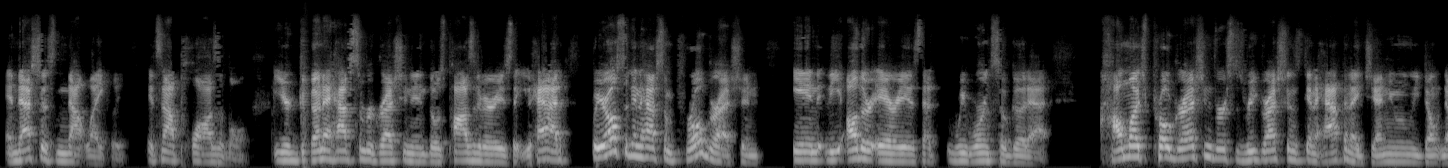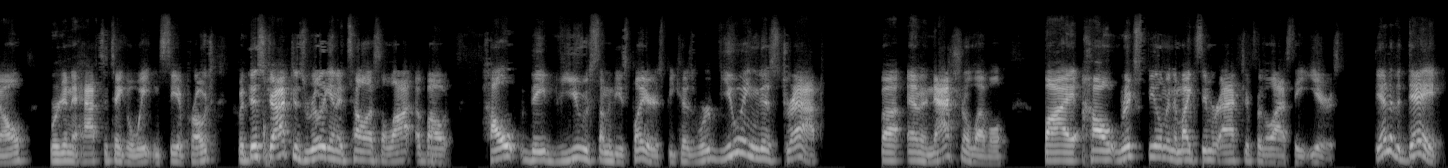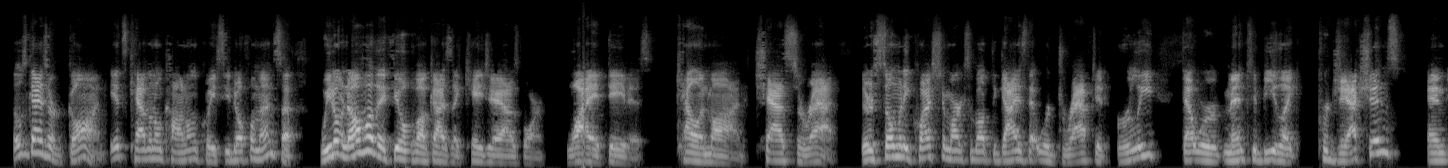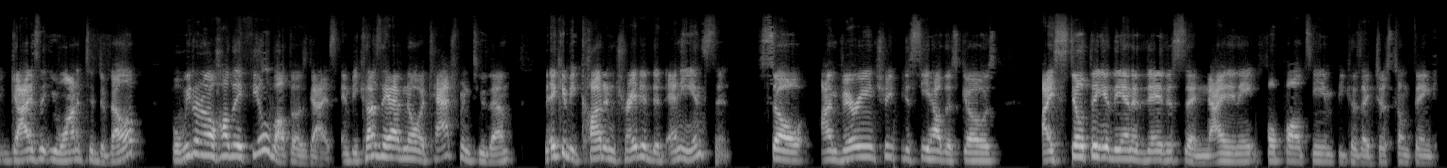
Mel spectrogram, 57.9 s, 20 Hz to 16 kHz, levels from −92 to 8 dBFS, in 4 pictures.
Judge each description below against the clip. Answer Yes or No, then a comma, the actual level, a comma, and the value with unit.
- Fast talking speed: Yes, fast, 225 wpm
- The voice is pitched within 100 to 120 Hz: No, medium, 140 Hz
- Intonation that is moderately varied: Yes, average, 5.0 semitones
